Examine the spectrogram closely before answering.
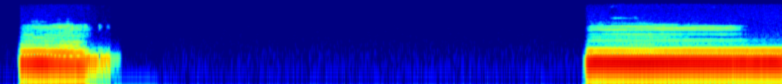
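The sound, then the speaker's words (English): A voice hums a sung 'ng' tone for crown chakra meditation. A short held hum comes first, then silence, then a long steady hum at the same low pitch that sustains to the end. “The sound for this chakra is an NG sound. Like this.”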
